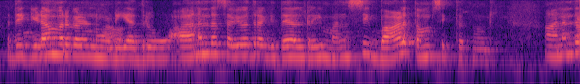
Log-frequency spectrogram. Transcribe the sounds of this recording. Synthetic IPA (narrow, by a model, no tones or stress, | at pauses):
ɐd̪eːɡiɽaːmɐɾɐɡɐɭnoːɽiɐd̪ɾuaːnɐnd̪ɐsɐʋjoːd̪ɾaːɡid̪eɐlɾimɐnɐsibʱaːɭɐt̪ɐmbsik̚t̪ɐd̪noːɽiɾi | aːnɐnd̪ɐ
